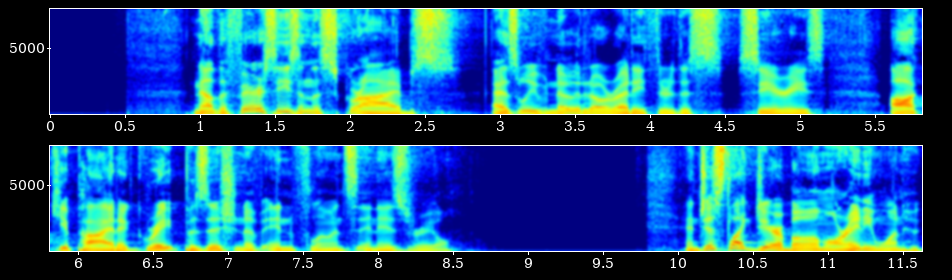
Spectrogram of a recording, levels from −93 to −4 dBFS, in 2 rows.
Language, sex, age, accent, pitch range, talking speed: English, male, 30-49, American, 130-170 Hz, 145 wpm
